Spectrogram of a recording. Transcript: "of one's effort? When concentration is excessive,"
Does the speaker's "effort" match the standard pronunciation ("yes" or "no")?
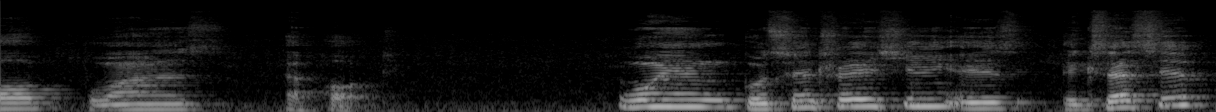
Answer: no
